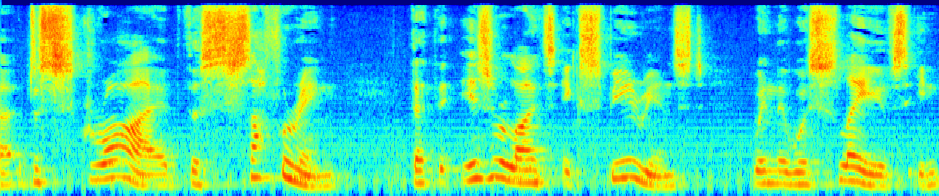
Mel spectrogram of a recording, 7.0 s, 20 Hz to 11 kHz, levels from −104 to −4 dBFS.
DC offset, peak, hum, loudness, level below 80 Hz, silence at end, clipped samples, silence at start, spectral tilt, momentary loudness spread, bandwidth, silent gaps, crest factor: under 0.1%; 0 dBFS; none; -19 LUFS; -72 dBFS; 0 s; under 0.1%; 0 s; -1 dB/octave; 18 LU; 10.5 kHz; none; 22 dB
